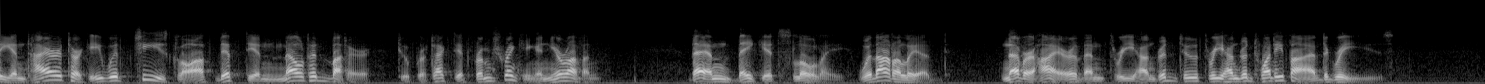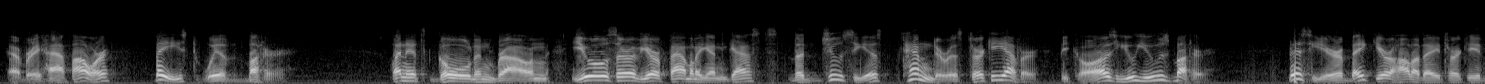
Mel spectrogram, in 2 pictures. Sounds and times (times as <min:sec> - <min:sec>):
Speech: 0:00.0 - 0:06.1, 0:06.9 - 0:14.0, 0:14.9 - 0:17.8, 0:18.7 - 0:27.0, 0:27.7 - 0:29.7.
